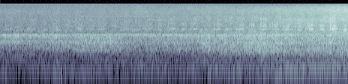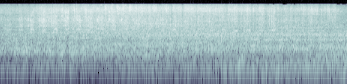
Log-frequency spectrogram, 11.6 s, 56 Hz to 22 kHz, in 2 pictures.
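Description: GWR Manor class 4-6-0 steam locomotive working a train, its rhythmic exhaust beats growing louder as it approaches. The sound becomes loud and close about halfway through as the engine and coaches pass.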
